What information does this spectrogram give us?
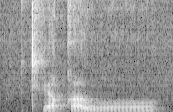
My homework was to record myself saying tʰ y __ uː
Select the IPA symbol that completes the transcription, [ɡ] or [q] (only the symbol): q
